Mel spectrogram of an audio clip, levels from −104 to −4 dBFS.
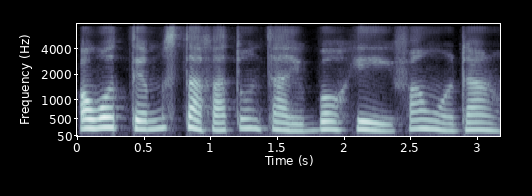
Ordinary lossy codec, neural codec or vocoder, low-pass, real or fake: none; codec, 16 kHz, about 1 kbps, DyCAST, with the encoder's durations; 7.2 kHz; fake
